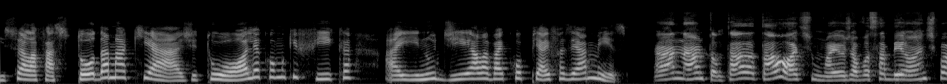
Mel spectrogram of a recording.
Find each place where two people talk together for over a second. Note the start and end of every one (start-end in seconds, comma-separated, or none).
none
